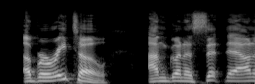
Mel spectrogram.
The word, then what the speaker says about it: burrito: It's a T, not a D. You're saying it with a D.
